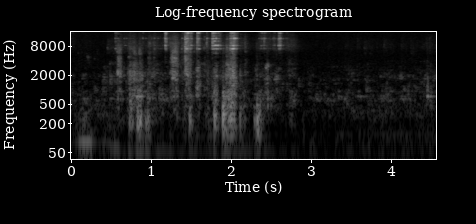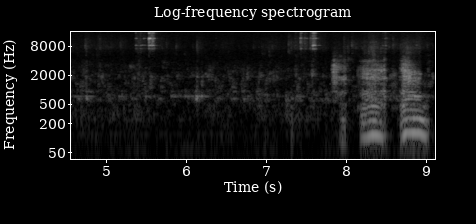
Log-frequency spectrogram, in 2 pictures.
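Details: Playful tussle indoors between a new female German shepherd puppy and an adult Basenji pit bull mix; a flurry of scuffling and short vocal bursts early, a quieter stretch, then two low growl-like rumbles near the end.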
